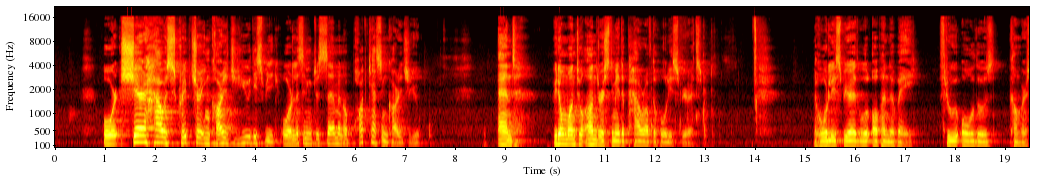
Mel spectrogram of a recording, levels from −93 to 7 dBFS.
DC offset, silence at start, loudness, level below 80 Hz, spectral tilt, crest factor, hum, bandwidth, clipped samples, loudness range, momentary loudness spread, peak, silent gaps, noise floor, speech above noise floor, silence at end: under 0.1%; 1 s; -19 LUFS; -64 dBFS; -3 dB/octave; 22 dB; none; 16.5 kHz; under 0.1%; 13 LU; 17 LU; 0 dBFS; none; -67 dBFS; 47 dB; 0 s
